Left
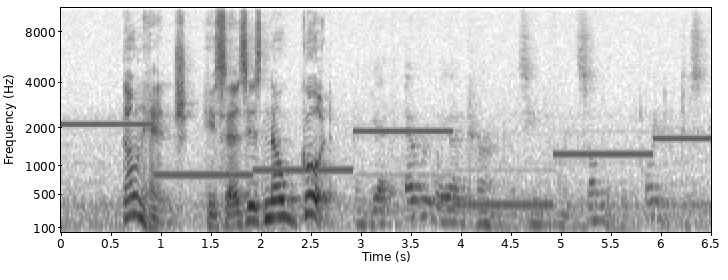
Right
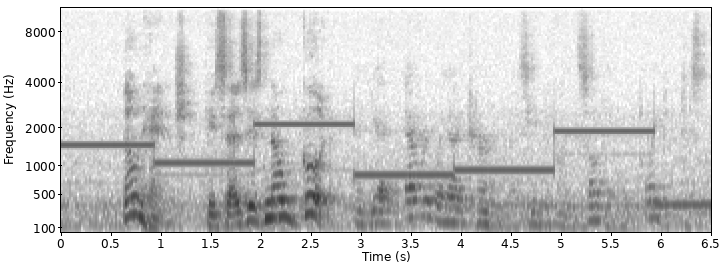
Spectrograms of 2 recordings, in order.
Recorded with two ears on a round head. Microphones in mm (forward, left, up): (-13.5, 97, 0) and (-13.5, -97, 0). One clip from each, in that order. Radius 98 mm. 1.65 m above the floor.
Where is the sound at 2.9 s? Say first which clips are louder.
Left 3 dB; 25° left (ahead or behind), 8 m.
